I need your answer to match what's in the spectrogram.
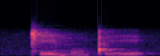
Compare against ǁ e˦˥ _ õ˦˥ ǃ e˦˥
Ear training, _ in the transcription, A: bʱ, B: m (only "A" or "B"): B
